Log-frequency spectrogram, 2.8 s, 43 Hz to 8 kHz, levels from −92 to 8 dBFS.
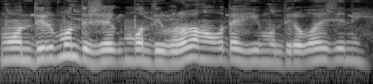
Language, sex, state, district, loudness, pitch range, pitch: Chakma, female, Tripura, Unakoti, -18 LUFS, 175-195 Hz, 190 Hz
